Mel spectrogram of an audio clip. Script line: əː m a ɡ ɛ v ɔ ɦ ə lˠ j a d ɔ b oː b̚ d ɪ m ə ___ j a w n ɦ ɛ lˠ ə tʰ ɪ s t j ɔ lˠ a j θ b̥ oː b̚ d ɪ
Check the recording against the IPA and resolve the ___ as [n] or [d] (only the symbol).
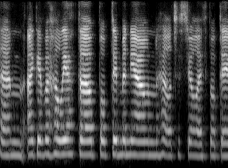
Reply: n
